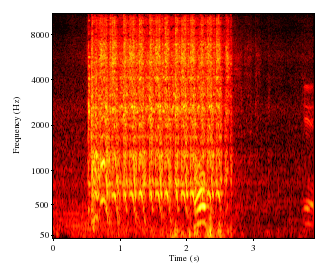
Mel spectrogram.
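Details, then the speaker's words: Perodua Kenari, plug coil removed to check spark: steady starter cranking about two seconds with no firing; no spark at plug, traced to a broken ground wire at the back of the body. "sekarang ni dekat PL tak ada api. Masalah api tak adaah tu dia tak boleh hidup."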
